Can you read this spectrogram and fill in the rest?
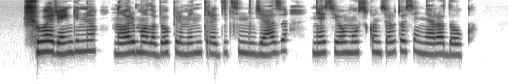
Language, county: Lithuanian, Vilnius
